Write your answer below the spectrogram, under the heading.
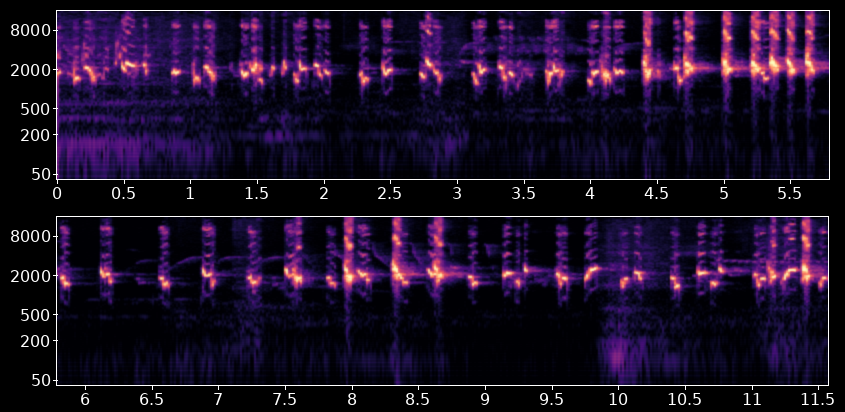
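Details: Yellow-vented bulbul delivering extended ropel-style song for a caged-bird training track, sharp chattering phrases repeating rapidly over nearly twelve seconds with a brief low thud near ten seconds.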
